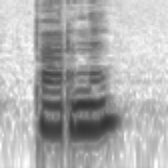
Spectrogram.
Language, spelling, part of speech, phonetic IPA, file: Polish, parny, adjective, [ˈparnɨ], LL-Q809 (pol)-parny.wav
